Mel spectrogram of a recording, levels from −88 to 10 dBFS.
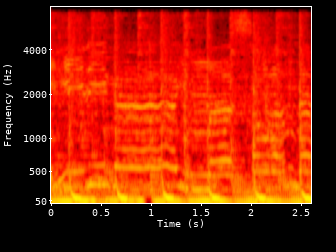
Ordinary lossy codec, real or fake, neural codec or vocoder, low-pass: none; real; none; 7.2 kHz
